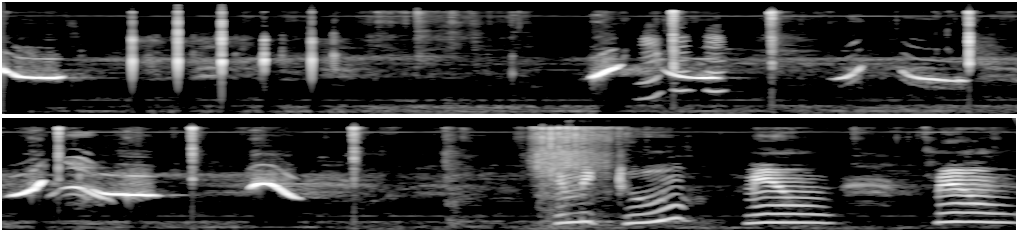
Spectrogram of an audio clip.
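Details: Talking pet parrot imitating "Mitthu" and a cat's meow: sharp clicks, then clear whistled swooping notes, ending in a run of nasal, voice-like syllables repeated about once a second.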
